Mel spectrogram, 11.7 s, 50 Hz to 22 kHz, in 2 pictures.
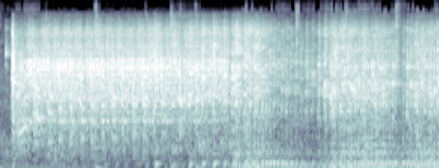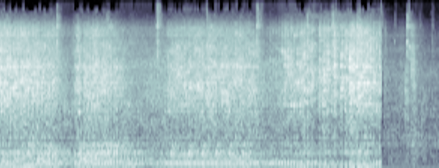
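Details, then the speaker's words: Nissan 240SX at first start after fuel filter replacement: the starter cranks, then the engine catches and runs with an uneven, stumbling beat, a lingering misfire; the plan is to pull the injectors and back-flush them if it persists. "So get this thing slapped in, fire it up, see if it works. If it's still misfiring a little bit, we'll pull the injectors and back flush them."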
